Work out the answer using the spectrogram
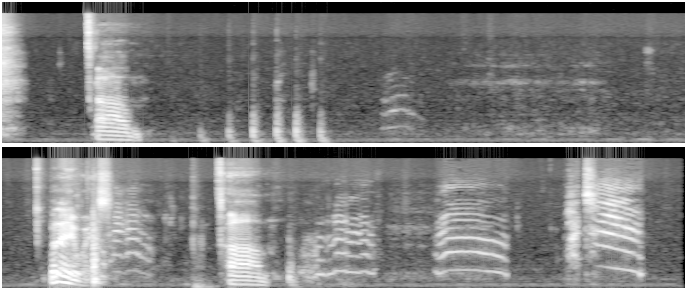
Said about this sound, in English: Shush. Crazy ass cat.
